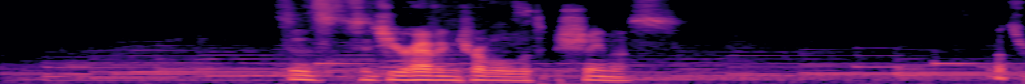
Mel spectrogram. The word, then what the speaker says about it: Seamus: I mean you have trouble with the word Seamus what damn it no you keep you guys could go on like Sheamus it's cuz it's spelled seasons yep Sean s EAN it's all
